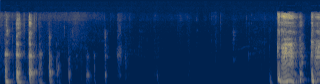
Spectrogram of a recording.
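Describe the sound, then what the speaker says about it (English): Harsh, close coughing: a quick cluster of hacking bursts at the start, then near silence, then another loud, raspy burst at the end. "I have a very bad cough these days"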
